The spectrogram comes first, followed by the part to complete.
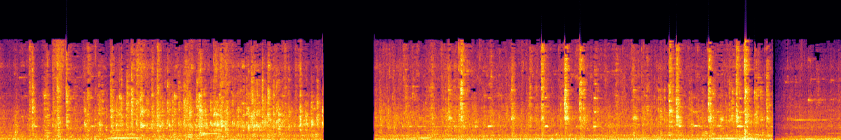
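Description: Metal prayer wheels spun by hand one after another, clicking and rattling on their spindles as they turn, over low background music. The sound cuts out completely for a moment about a third of the way through.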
